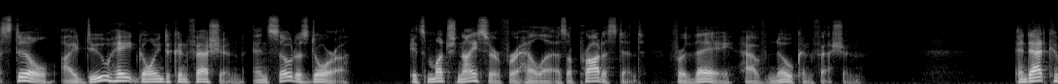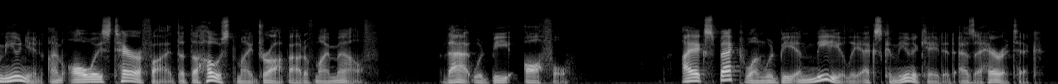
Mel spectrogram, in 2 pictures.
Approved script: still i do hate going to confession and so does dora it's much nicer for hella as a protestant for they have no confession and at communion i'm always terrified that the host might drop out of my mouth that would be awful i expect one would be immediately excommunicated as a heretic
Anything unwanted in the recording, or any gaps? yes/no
no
